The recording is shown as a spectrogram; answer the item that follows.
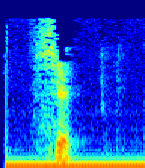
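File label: "siek4", Teochew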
